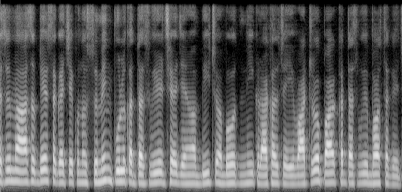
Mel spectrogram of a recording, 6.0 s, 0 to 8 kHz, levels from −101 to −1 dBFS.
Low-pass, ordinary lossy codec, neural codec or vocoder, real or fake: 7.2 kHz; none; codec, 24 kHz, 1.2 kbps, DualCodec; fake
